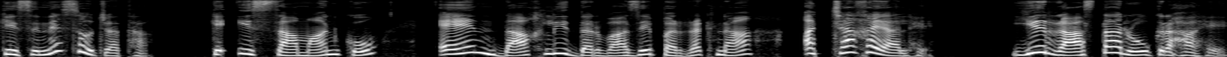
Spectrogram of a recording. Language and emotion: Urdu, disgusted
